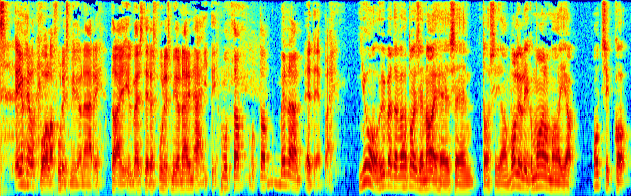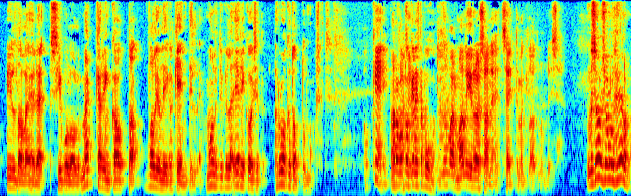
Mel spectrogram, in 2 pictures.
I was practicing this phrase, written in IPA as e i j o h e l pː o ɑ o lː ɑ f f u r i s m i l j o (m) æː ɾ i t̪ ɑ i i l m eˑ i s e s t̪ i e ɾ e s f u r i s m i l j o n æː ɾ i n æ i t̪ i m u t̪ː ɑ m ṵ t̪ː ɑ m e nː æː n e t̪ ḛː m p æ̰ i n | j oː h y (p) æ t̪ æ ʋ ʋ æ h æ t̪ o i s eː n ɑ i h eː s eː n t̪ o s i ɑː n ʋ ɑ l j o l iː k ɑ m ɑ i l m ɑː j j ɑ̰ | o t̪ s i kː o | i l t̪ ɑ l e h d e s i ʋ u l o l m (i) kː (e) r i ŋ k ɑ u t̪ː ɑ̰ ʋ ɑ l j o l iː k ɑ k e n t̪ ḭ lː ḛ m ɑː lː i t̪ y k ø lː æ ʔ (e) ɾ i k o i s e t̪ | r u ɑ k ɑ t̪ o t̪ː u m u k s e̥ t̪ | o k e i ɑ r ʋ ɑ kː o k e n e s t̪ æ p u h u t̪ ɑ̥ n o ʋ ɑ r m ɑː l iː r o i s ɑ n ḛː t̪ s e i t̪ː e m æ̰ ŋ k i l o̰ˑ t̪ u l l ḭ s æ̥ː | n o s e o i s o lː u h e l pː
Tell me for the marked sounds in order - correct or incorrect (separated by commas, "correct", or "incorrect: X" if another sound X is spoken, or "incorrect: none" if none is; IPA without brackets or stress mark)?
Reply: incorrect: n, correct, incorrect: æ, incorrect: æ, correct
